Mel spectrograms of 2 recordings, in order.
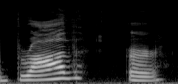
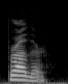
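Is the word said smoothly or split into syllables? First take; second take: split; smoothly. First: The word is split into two syllables. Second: The word is said as one smooth unit. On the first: It is said syllable by syllable to help spell it. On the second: It is the everyday way of saying the word.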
